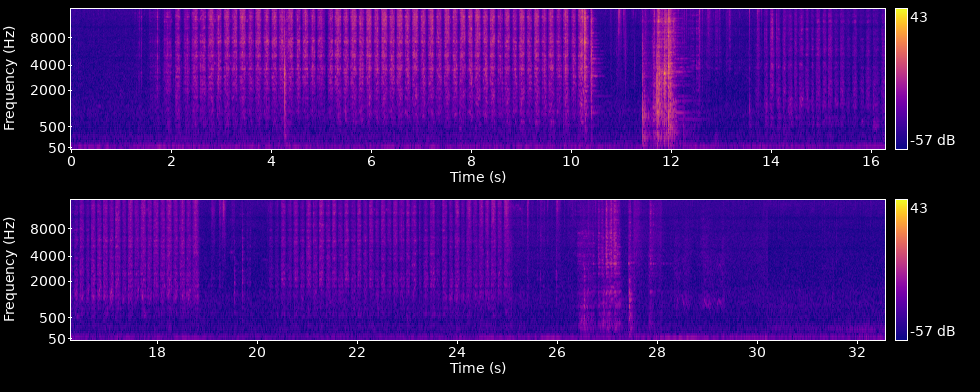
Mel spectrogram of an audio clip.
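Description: A hacksaw cuts the corner of a small DC-DC converter's casing in a vise with fast, even strokes. A loud clank follows midway as the saw is put down. A flat file then rasps the corner down with quieter strokes until shortly before the end, trimming the casing so it fits inside a push-button box.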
